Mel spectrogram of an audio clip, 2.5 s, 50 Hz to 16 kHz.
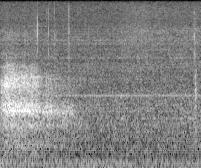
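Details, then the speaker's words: Sansui TU-X1 tuner in AM mode, volume fully up, being repaired: quiet hiss, then a sudden sharp crackle that recurs randomly; unstable amplitude seen at the first FET amplifier in the RF stage, intermittent noise burst. "there goes the noise you hear it and every now and then it'll just randomly do that"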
